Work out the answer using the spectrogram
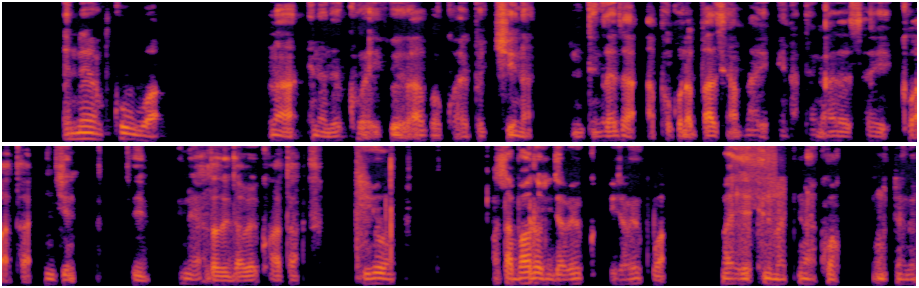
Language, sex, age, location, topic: Swahili, male, 18-24, Wajir, finance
